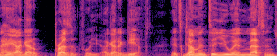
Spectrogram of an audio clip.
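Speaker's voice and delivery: ordinary talk, nothing marked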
